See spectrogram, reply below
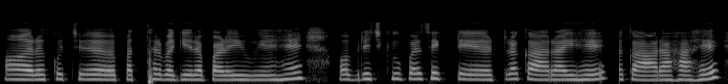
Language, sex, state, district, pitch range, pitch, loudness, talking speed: Hindi, female, Uttar Pradesh, Jalaun, 220-250 Hz, 230 Hz, -32 LUFS, 175 wpm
